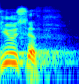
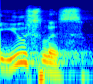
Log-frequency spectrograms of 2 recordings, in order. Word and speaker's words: Yousef: Shalom my name is Yousef he say Yousef he said you said you're very good I wish you teach my wife she keeps mispronouncing it she calls me useless ha ha hum delenn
